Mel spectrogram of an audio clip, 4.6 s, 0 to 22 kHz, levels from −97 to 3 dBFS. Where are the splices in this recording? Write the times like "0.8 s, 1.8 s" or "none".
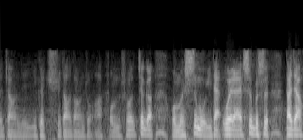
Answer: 1.6 s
